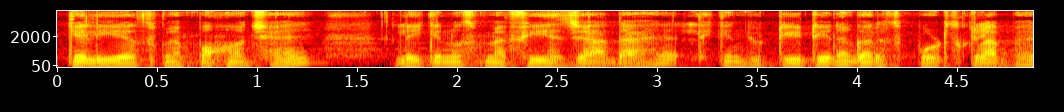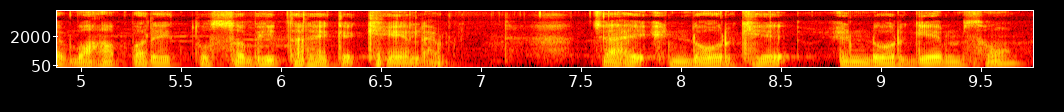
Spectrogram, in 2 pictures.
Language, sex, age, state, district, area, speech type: Hindi, male, 60+, Madhya Pradesh, Bhopal, urban, spontaneous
